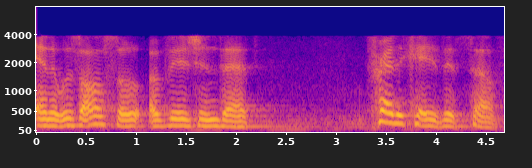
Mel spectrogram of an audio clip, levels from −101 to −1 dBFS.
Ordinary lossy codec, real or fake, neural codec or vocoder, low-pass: AAC, 16 kbps; real; none; 7.2 kHz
